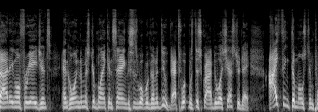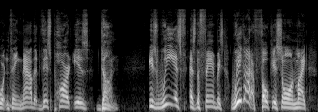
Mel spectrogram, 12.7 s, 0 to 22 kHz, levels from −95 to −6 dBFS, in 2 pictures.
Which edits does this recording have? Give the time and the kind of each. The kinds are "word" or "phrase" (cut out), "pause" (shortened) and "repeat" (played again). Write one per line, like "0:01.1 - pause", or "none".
0:01.4 - word

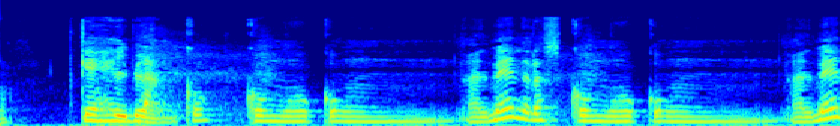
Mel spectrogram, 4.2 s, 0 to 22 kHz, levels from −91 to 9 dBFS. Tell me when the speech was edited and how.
0:02.8 - repeat

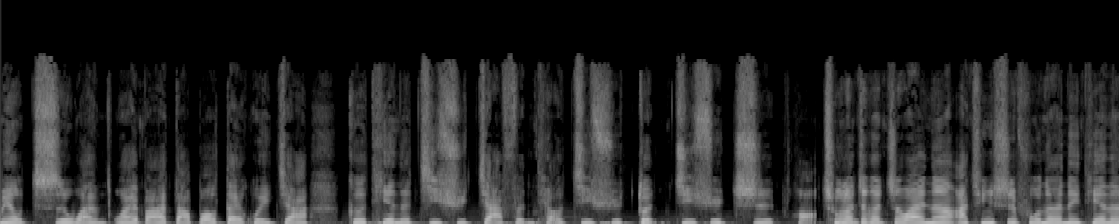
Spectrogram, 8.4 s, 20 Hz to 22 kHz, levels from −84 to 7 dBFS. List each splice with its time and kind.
0:06.1 - word

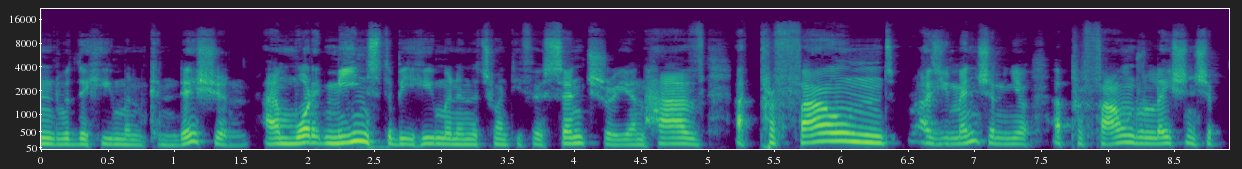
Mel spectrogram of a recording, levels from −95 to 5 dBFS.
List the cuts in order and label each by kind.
0:01.6 - pause
0:05.1 - pause
0:06.5 - pause

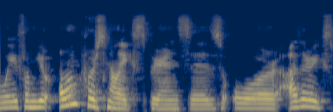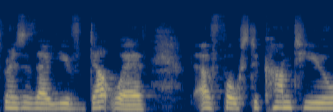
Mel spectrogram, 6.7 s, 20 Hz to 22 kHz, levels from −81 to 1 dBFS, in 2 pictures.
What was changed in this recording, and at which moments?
none

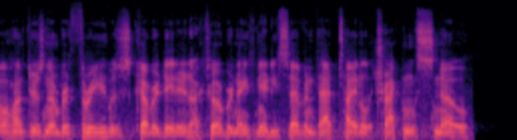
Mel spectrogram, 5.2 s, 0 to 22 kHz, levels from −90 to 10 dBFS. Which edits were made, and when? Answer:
0:01.1 - word
0:03.7 - word

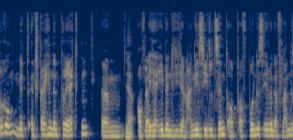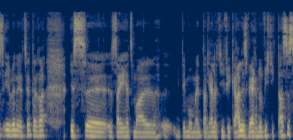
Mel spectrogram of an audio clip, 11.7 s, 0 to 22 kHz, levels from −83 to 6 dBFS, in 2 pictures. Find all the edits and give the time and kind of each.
0:10.0 - word

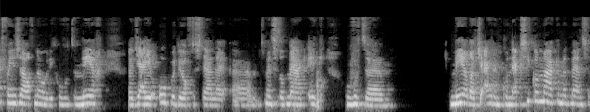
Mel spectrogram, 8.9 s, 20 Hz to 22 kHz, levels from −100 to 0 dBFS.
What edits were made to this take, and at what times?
none

